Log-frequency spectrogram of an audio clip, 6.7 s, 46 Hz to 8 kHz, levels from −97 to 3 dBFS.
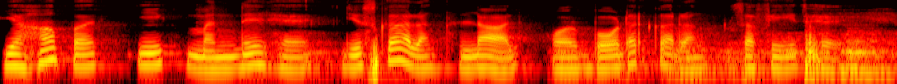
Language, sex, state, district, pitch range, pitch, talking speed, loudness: Hindi, male, Uttar Pradesh, Hamirpur, 120-150 Hz, 130 Hz, 125 wpm, -35 LUFS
